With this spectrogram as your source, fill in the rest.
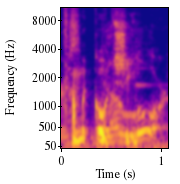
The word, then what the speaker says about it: Tamagotchi: You've got to pronounce the Japanese way, huh? Tamagotchi.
